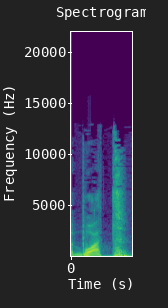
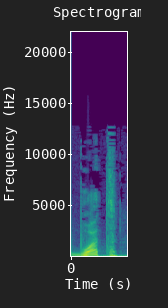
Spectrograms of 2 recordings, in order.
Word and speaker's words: boîte: côté de l'autre, qui, comme le mot français, par exemple, boîte, pour dire boîte, avec le O et le O à côté du I, ils forment le mot wa. Donc on n'écrit pas boîte, B-O-A-T-E, comme on l'entendrait, mais O-I.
